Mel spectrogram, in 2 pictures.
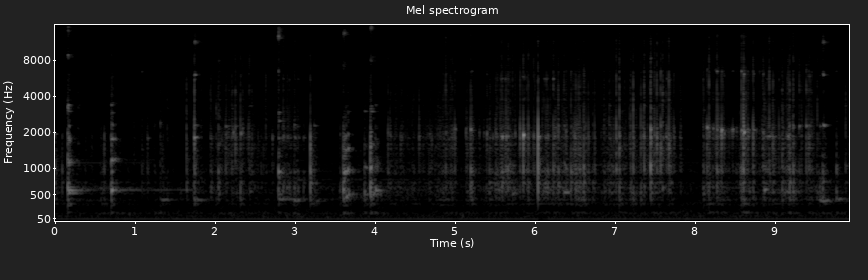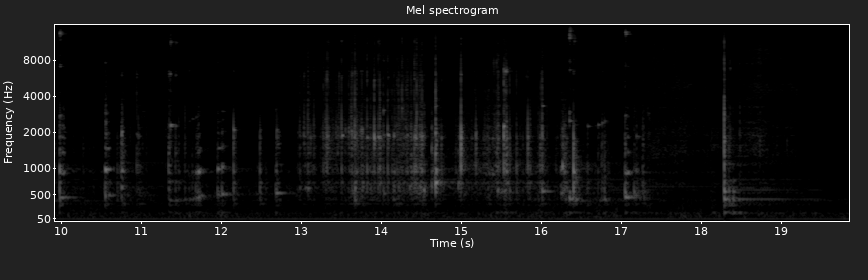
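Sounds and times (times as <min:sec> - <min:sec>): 
harp: 0:00.0 - 0:19.6
comb: 0:01.3 - 0:10.1, 0:13.0 - 0:17.8.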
